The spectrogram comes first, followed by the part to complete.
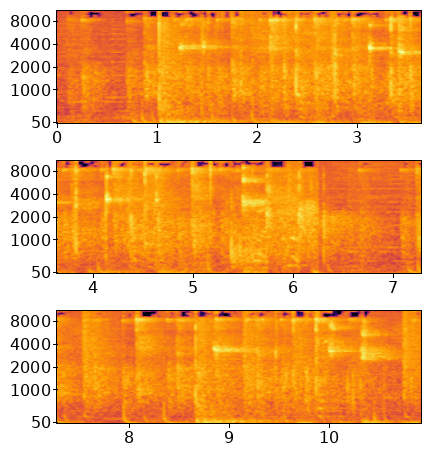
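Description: Table tennis rally: a string of sharp clicks as the ball is struck by the bats and bounces on the table, over background music.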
